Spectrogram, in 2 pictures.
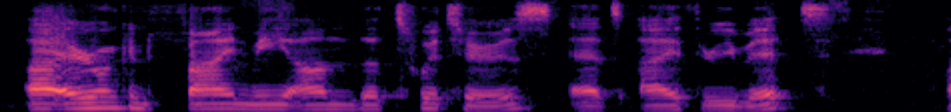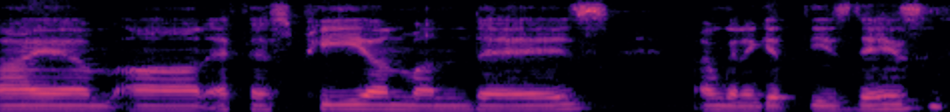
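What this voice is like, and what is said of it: Fancy posh put-on accent. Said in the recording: “fancy accent ... here he is with an accent”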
